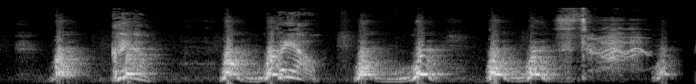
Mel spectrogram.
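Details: Pet dog barking in a run of about six loud, harmonic barks spaced roughly half a second to a second apart, some doubled, ending in a higher, wavering whine-like yelp.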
